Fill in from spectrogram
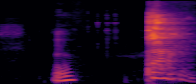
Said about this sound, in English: He's getting old over there. Oh, goodness. It's coughing.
